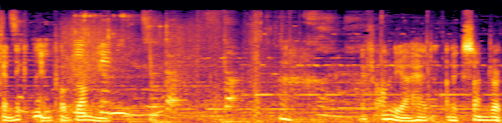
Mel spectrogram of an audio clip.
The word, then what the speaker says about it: Bronya: Ronnie? Something doesn't sound right. I'm not pronouncing her name like the way Alexandra pronounced it. Then, is it Bronya? Or Bronya? Yes, Bronya. That sounds more like it.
